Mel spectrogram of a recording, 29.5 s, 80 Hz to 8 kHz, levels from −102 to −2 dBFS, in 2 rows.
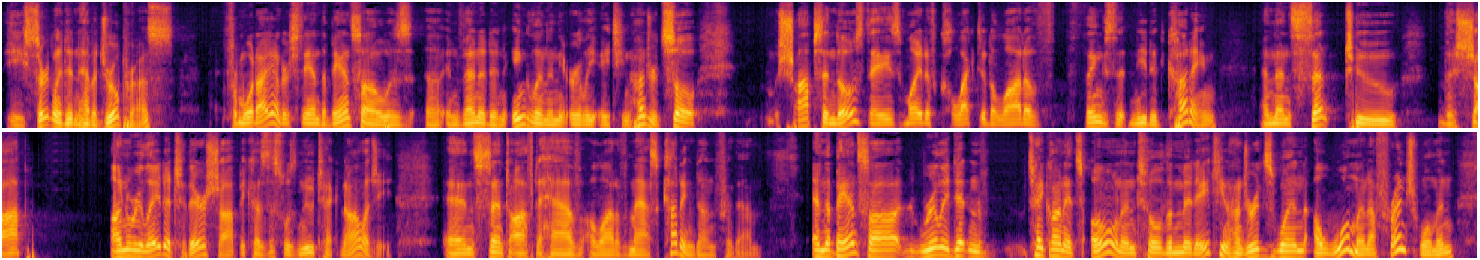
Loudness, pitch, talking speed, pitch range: -18 LUFS, 105 Hz, 170 wpm, 95-120 Hz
